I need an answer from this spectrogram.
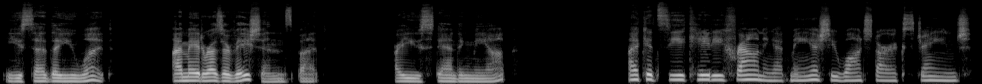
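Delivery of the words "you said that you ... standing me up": low, mock-hurt man; bewildered male voice. A narrator's reading. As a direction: play him baffled and low. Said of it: "He put on a bewildered expression".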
